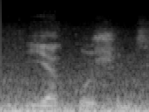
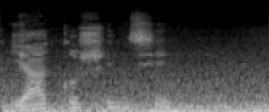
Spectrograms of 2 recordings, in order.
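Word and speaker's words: Якушинці: Якушенці? Да, Якушенці. Якуш? А просто дядька Славік місцевий і за неправильне наголоси може бути цей зле. Зле треба казати якшинці. Да. В нас в Хмельницькому кажуть якушенці.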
